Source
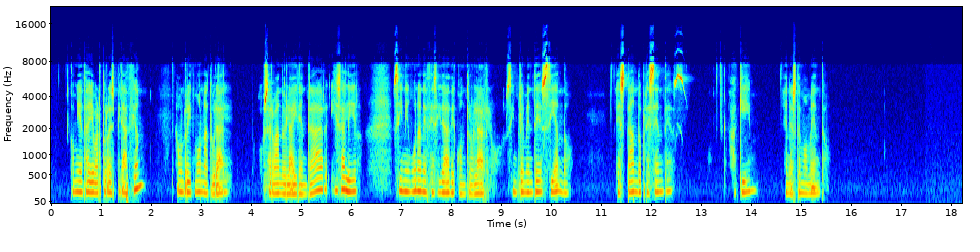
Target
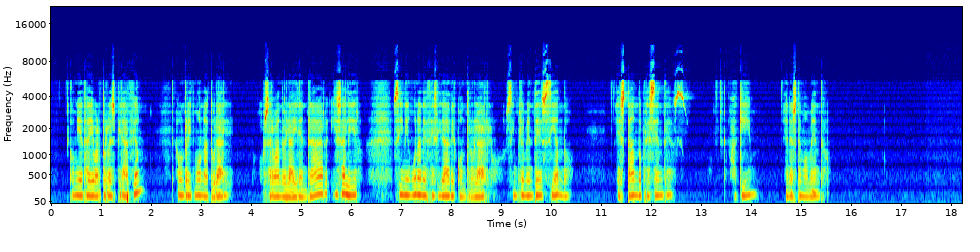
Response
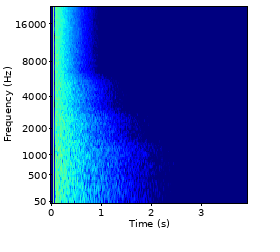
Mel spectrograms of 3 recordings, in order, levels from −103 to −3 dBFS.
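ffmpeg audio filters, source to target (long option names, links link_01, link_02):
-af "asetrate=31183,aresample=44100,atempo=1.41421,aecho=1:1:2.1:0.88"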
